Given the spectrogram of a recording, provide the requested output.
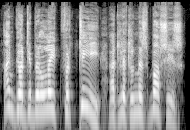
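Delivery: high, loud hurried exclamation; flustered cry. A narrator's reading. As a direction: make a quick excuse. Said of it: "he cried".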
